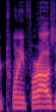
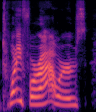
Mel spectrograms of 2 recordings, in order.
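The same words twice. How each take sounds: First: Said in the usual way. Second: Higher-pitched, indignant disbelief; incredulous echo. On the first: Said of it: "And they're like". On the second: Retold or imitated. Mother balking at the police waiting rule, incredulous. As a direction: throw it back in disbelief.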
